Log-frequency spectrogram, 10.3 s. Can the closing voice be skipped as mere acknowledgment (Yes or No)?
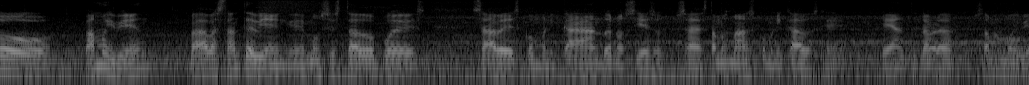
No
